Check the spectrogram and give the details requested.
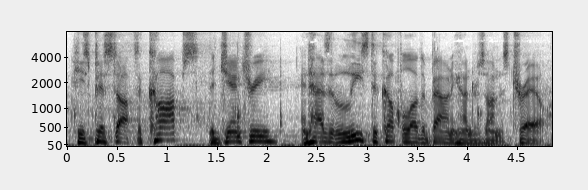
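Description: An actor playing a weary, hardened bounty hunter on the frontier, curt and threatening. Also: male voice, lowish voice, animated, brisk, a little hiss or hum, lightly acted. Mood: gruff. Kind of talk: western horror audio drama acting.

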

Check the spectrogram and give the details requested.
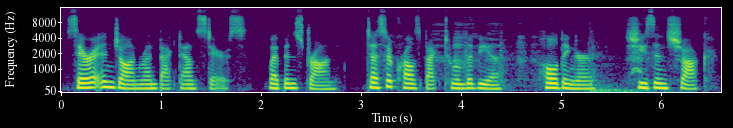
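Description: A woman narrating a scripted audio drama in a measured, descriptive way. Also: fairly low pitch, fairly even intonation, slight background noise.

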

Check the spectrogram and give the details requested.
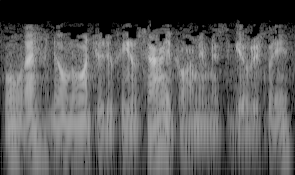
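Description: Casting: dry, unhurried older pharmacist, husky voice, 1950s radio sitcom with thin old sound. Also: male voice, sits low, exaggerated voice. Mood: mild, droll. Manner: deadpan, unhurried. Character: dry, mild older druggist, long-married man. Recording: tinny 1950s radio recording.

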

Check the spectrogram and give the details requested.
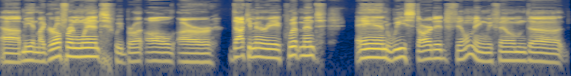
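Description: Male American podcast guest, mid-pitched, smooth and clean voice, casual and enthusiastic, dry sound. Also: slow pace, no room sound. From Louisiana, United States. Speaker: podcast guest, documentary maker.

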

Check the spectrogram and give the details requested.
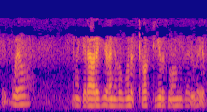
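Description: An actress playing a frightened young woman trying to stay calm and reasoning out loud, in 1940s radio drama style, on a tinny, scratchy old broadcast. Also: on the low side, quick pace, natural voice. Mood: shaken, defiant. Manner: tense, insistent, clinging to reason.

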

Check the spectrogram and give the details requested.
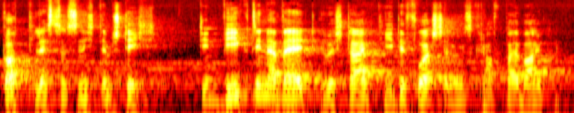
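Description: A devout gardener played by a man in a radio play, solemn, fond and preaching. His forceful, bright voice carries in a long reverb with music underneath. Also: on the low side, steady tone, measured pace. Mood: consoling, reverent. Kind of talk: religious radio play acting.

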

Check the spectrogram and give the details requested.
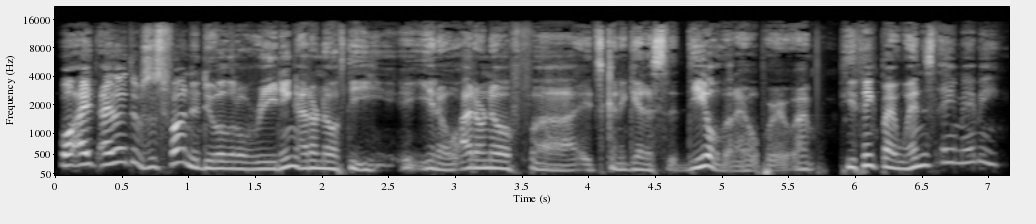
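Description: Husky, gravelly man hosting a podcast. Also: on the high side, sing-song, quick pace, few pauses, no room sound, studio quality. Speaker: podcast host. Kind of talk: casual chat.

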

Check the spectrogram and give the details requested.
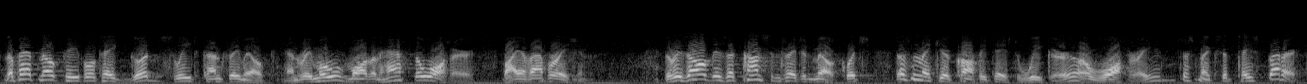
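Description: An American man working as announcer, delivering scripted introductions and sponsor pitches in 1940s radio style. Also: wildly swooping pitch, normal speed, breathy edge. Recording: tinny vintage radio broadcast recording.

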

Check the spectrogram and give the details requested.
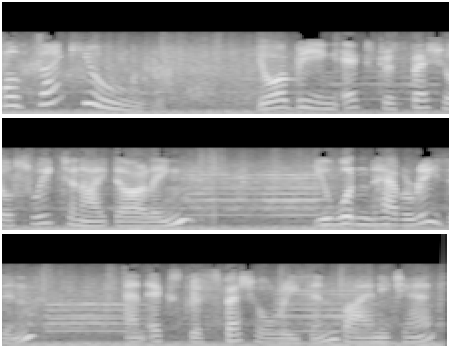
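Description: An actress playing a detective's witty, sardonic young sweetheart, with dry playful quips and an American accent, in 1940s radio drama style. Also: female voice, medium pitch, sing-song, a little slow. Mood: dryly sardonic. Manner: dry, playful, arch quipping. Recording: muffled old radio recording with music.

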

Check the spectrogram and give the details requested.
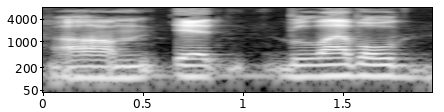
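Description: A middle-aged American man, a military veteran, recounting a personal war story in an interview with measured, reflective pacing and frequent pauses. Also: medium pitch, completely flat delivery, creaky, clear, resonant tone. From United States.

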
